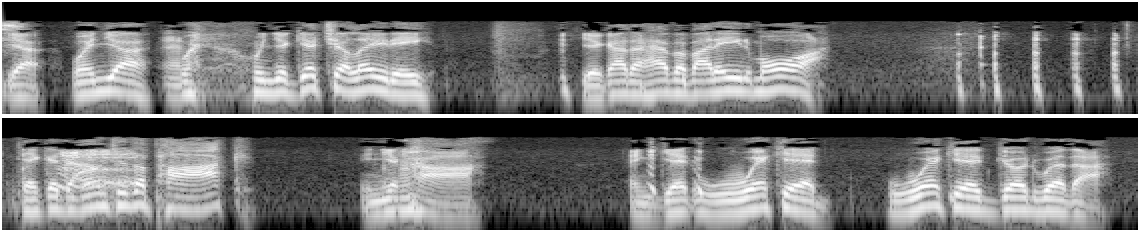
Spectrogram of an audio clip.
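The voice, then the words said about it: Put-on Boston accent, Kennedy-style. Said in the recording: “that was a great Boston accent. Don't know so much if it came to the Kennedy”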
